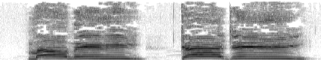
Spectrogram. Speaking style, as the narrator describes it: yelled Magnus to the skies above

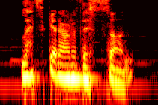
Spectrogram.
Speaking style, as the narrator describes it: Mom groaned

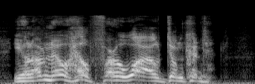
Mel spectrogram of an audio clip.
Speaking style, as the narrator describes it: said, panting from exertion

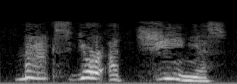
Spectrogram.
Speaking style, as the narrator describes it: Tara cried

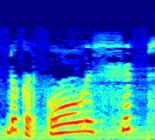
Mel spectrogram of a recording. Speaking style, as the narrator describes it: I cried

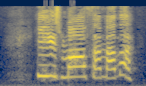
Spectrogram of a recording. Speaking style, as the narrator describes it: cried the young Cratchits

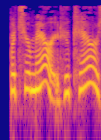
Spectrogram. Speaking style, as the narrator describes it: I whispered

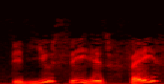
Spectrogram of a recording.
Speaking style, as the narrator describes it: I yelped happily

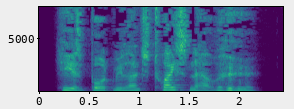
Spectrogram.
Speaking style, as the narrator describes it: said, giggling like a schoolgirl

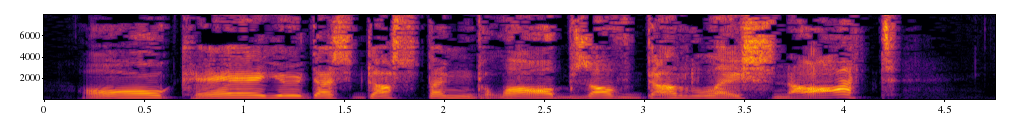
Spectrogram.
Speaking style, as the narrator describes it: yelled Gobber, in a bellow so loud it could be heard several miles away

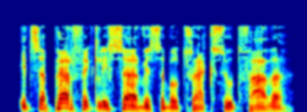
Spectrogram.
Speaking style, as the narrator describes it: he said coldly

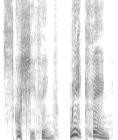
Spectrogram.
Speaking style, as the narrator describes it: said a woman's snarling voice

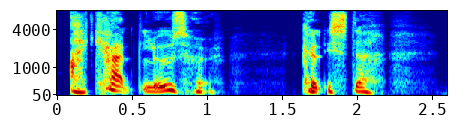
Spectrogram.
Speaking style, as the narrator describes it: croaked, fresh tears filling his eyes

